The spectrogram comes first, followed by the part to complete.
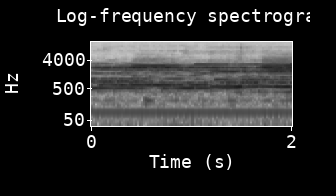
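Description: Live band music: held electric guitar chords that shift a few times, with no drumbeat yet.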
